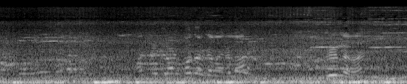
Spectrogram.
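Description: Motorcycle and scooter engines running as a line of two-wheelers rides slowly past close by, a low pulsing rumble. Voices are heard over them near the middle.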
